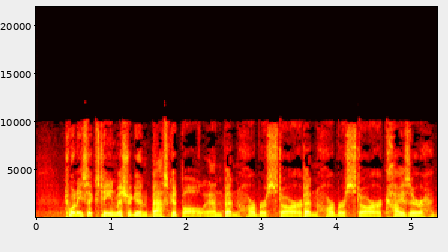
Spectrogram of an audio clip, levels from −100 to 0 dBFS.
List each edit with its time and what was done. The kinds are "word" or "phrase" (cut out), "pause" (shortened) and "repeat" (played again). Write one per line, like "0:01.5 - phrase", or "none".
0:01.5 - word
0:03.5 - repeat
